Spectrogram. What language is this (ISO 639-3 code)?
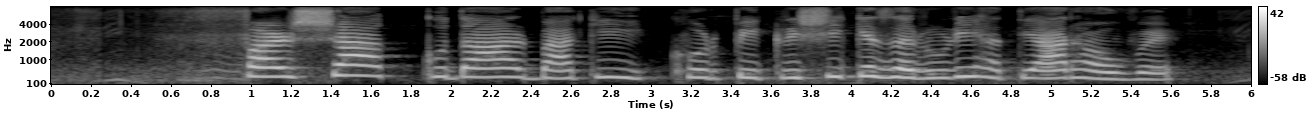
bho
